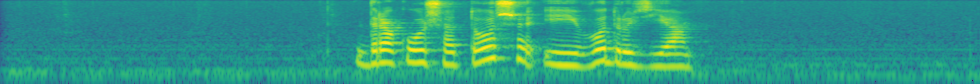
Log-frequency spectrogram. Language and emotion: Russian, neutral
